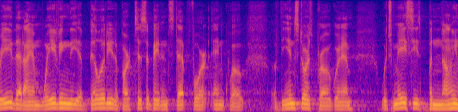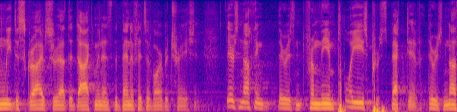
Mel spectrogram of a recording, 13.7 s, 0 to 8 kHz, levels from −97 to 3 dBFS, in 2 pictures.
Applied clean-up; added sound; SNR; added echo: none; none; none; none.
